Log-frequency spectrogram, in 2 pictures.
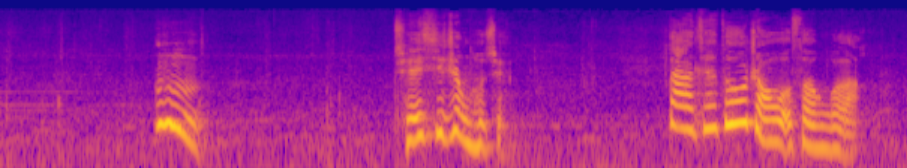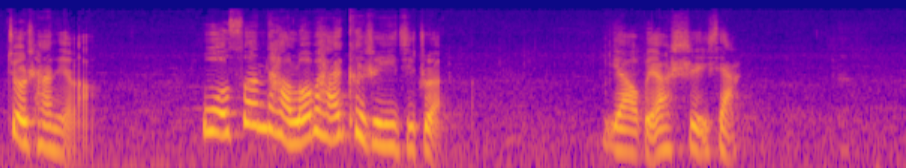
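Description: A young woman speaks playfully nearby.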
